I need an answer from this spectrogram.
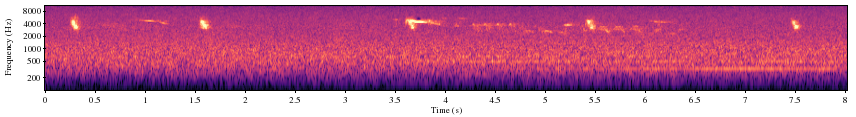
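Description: Wild birds calling outdoors: short, high chirps about every one and a half to two seconds, with a faint twitter in the middle, over a steady hiss of wind noise.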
